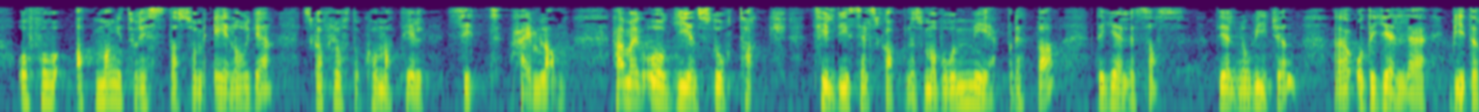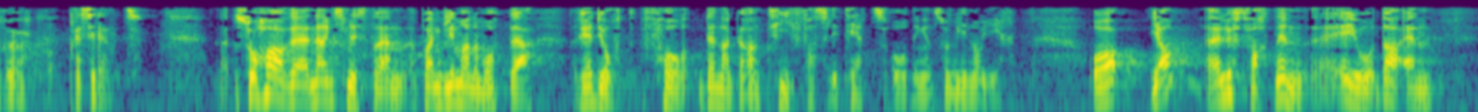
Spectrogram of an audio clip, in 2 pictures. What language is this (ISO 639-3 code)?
nno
